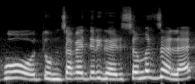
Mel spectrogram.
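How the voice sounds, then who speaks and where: A woman voicing a calm, reassuring fatherly male doctor in a story recap. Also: sits high, normal speed. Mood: earnest.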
